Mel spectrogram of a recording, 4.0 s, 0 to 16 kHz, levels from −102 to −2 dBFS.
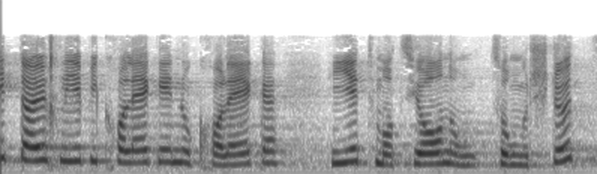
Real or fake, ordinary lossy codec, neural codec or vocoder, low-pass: real; none; none; 7.2 kHz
